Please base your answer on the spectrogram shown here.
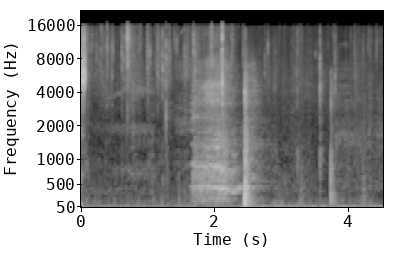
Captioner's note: door creaks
